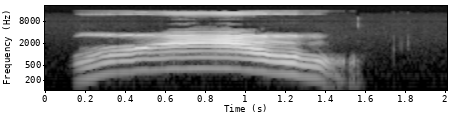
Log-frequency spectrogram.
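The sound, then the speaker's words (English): A cat lets out one long, loud, angry meow, its pitch rising into a strained wail before dropping off abruptly, followed by silence. “That cat's fucking mad, dude.”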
